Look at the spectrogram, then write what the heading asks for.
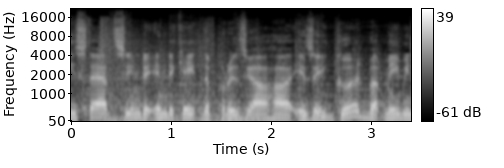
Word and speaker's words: присяга: It's pronounced prисяга, and it means oath.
